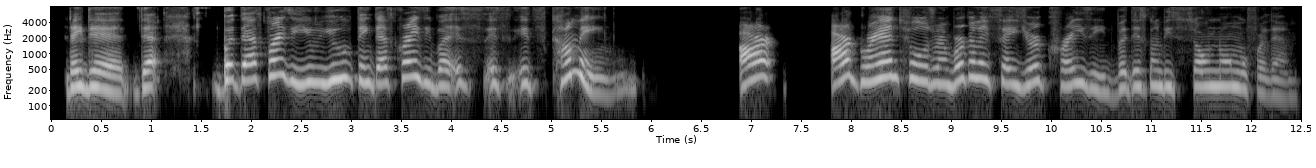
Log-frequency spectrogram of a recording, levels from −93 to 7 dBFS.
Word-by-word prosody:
They 230 +2 +5
did, 210 -4 +2
tha 230 +9 +4 0.5
but, 300 +9 +4
that's 320 +1 +4
crazy. 370 -5 +3
You 275 +2 +1
you 310 +5 +3
think 280 -3 -1
that's 270 0 -1
crazy, 345 -2 +1
but 240 0 -3
it's 250 -2 -11
it's 255 +2 -8
it's 260 -1 -8
coming. 195 - -2 1.0
Our 345 +1 +5 0.5
our 365 - +6
grandchildren 300 -3 +1
we're 315 +4 +1
gonna 340 -3 0
say 275 -1 -6
"You're 255 +5 -3
crazy," 240 -6 -7
but 210 +7 -9
it's 235 -1 -6
gonna 245 -1 -6
be 235 -1 -5
so 235 +2 -6
normal 235 -2 -3
for 180 -4 -15
them. 155 -2 -17
260 Hz, 155 wpm, -24 LUFS, 230-310 Hz, 1.0 s, our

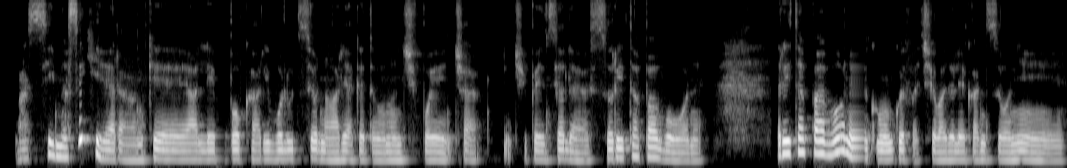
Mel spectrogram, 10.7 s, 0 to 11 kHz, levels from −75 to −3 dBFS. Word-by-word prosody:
Ma 135 +1 -7
sì, 145 +7 -1
ma 160 -2 +3
sai 220 +9 +4
chi 225 -9 +1
era 130 -1 0
anche 125 +2 0
all'epoca 125 +1 -2
rivoluzionaria, 130 -1 -1
che 125 0 -4
tu 115 - -3
non 115 0 -1
ci 115 0 -7
puoi 120 -3 0
cioè, - - -7 0.3
ci - - -12
pensi 125 0 -3
adesso, 115 -1 -2
Rita 145 +3 0
Pavone. 115 -8 0 0.7
Rita 210 +5 +5
Pavone 210 -7 +4
comunque 130 0 +1
faceva 120 0 -4
delle 120 0 0
canzoni 120 -3 -2
125 Hz, 145 wpm, -21 LUFS, 120-140 Hz, 0.7 s, Rita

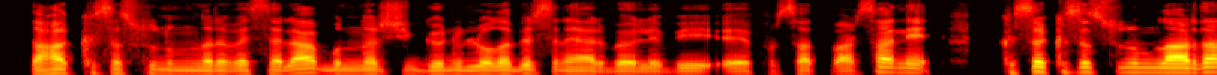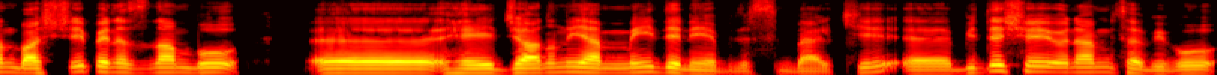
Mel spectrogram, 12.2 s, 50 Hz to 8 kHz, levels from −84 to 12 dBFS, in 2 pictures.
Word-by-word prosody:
daha - - +3
kısa - - -9
sunumları 100 -3 -7
mesela, 95 +5 -1
bunlar 110 0 -6
için 105 - -12
gönüllü 100 +1 -6
olabilirsen 110 0 -3
eğer, 90 -2 -4
böyle, 85 -2 -4
bir, 90 0 -7
eee, 90 - -3
fırsat - - -8
varsa, 90 +11 -1
hani, 135 -1 -2 0.3
kısa 150 +5 0
kısa 145 0 -5
sunumlardan 140 +1 +4
başlayıp 150 +5 +2
en 155 - +5
azından 140 0 0
bu, 140 0 +1 0.4
eee, 120 -1 +6
heyecanını 130 +4 +3
yenmeyi 140 +1 +1
deneyebilirsin 95 - -3
belki. 85 - -6
Eee, 105 0 -1
bir 130 +5 -9
de 180 - +4
şey 160 -1 0
önemli 145 0 -1
tabii, 100 -2 -3
bu, 110 +1 -2
120 Hz, 170 wpm, -21 LUFS, 100-140 Hz, 0.4 s, eee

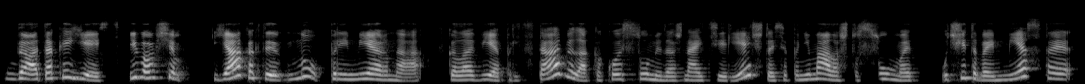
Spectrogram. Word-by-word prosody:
Да, 250 -2 +5
так 275 +4 +2
и 330 - +2
есть. 215 - 0
И, 315 - +2
в 330 - +1
общем, 305 +1 0 0.3
я 250 - +8
как-то, 290 - +3
ну, 285 +11 -4
примерно 230 -8 +1
в - - -34
голове 210 0 0
представила, 215 - +1
о - - -10
какой 195 +6 -5
сумме 235 -3 -4
должна 185 +1 -3
идти 185 0 -7
речь. 425 - -1
То - - -6
есть 185 0 -7
я 215 - -10
понимала, 225 +1 0
что 190 0 -10
сумма 220 -3 -5
эт 185 0 -14 0.2
учитывая 220 -3 -2
место, 285 - -1
э, 250 -3 0
230 Hz, 165 wpm, -26 LUFS, 195-270 Hz, 0.3 s, я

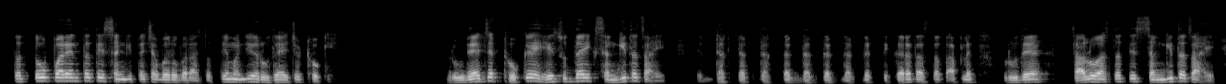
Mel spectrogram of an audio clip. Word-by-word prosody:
तर 135 - +1
तोपर्यंत 160 0 +5
ते 160 - +3
संगीत 235 +10 0
त्याच्याबरोबर 115 -3 +1
असतं, 95 0 -6
ते 130 - +1
म्हणजे 125 +1 +3
हृदयाचे 110 -1 0
ठोके. - - -5 1.2
हृदयाचे 125 +9 +3
ठोके 110 +9 +2
हे 130 - +5
सुद्धा 135 +3 0
एक 155 0 +2
संगीतच 150 +10 -1
आहे. 85 -1 -7 0.5
धक-धक, - - -8
धक-धक, - - -8
धक-धक, - - -6
धक-धक - - -8
ते - - -11
करत 120 +4 +1
असतात. 115 +2 -4
आपलं 115 -1 -3 0.4
हृदय 115 +3 +3 0.4
चालू 110 +6 +6
असतं 125 +3 -1
ते 140 - 0
संगीतच 225 - +1
आहे. - - -2
125 Hz, 150 wpm, -23 LUFS, 110-155 Hz, 1.2 s, चालू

